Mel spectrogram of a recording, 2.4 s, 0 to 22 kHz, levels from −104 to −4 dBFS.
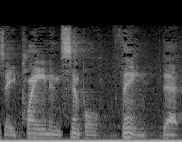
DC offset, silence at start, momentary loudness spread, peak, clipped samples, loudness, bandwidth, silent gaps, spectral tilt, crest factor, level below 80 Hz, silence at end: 1%; 0 s; 17 LU; -20 dBFS; under 0.1%; -37 LUFS; 10.5 kHz; none; -1.5 dB/octave; 20 dB; -64 dBFS; 0 s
